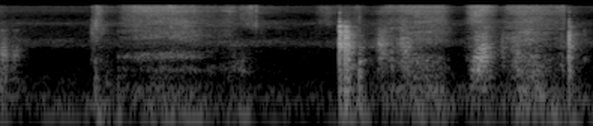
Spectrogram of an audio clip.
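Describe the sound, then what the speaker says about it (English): Glued envelope paper pieces of a flip book being burnished by hand, soft dry rubbing strokes with a few sharper scraping passes, close and quiet. "I'm just going to touch these at the bottom and put them together just like that and burnish this down"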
